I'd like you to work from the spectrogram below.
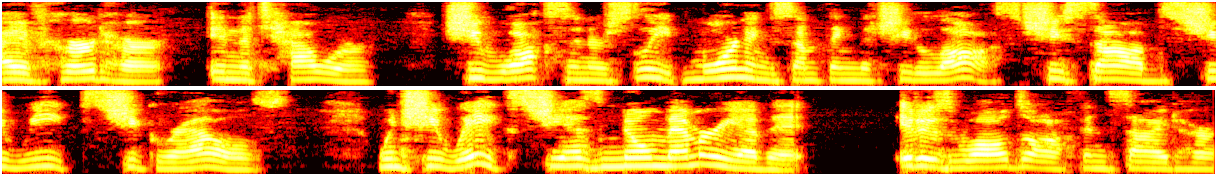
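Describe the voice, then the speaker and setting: A woman puts on a character voice and pitches it fairly high. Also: moderate pace. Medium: read story. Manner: murmuring.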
